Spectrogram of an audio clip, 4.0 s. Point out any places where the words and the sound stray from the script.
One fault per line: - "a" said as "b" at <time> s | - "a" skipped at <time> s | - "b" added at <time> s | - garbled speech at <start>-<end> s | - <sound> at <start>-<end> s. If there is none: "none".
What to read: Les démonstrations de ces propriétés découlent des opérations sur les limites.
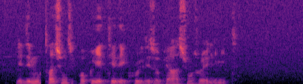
- dropout at 0.5-0.6 s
